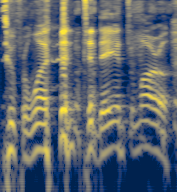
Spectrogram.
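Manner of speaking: high, loud words broken by real laughter; laughing while talking. Real, not acted. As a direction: crack up mid-sentence. Cracks up telling the story.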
